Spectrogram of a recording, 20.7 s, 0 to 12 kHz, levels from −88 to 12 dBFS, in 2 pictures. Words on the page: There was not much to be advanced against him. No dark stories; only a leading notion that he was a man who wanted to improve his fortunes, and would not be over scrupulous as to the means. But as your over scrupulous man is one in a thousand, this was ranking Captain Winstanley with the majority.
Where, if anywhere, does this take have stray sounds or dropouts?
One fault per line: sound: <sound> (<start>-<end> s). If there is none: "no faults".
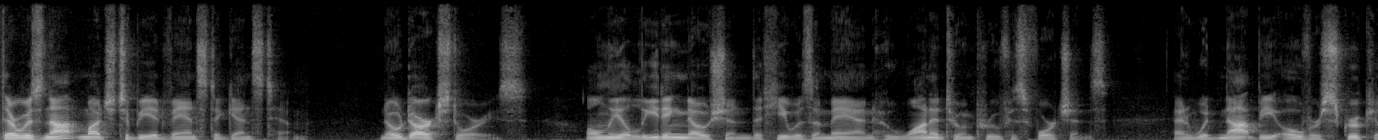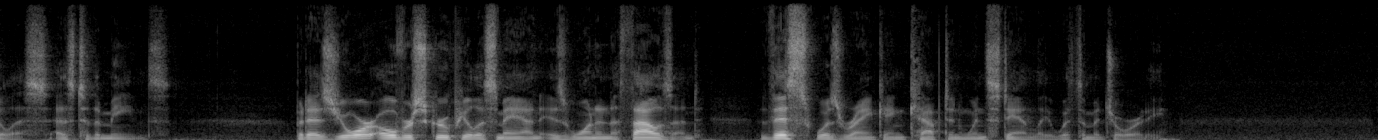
no faults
